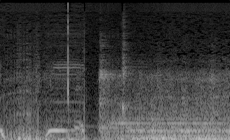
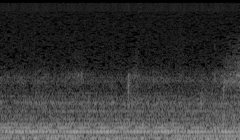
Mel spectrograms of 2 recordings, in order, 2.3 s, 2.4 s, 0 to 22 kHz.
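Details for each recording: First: Whirlpool gas dryer after refitting the slipped-off drum belt: after some handling clatter the motor settles into a steady low hum and the drum tumbles evenly; back to normal. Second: Whirlpool gas dryer, possibly Series 80, on a timed program: steady motor hum with no drum tumbling, and the drum spins freely by hand; the drive belt has slipped off the motor pulley and idler or broken.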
